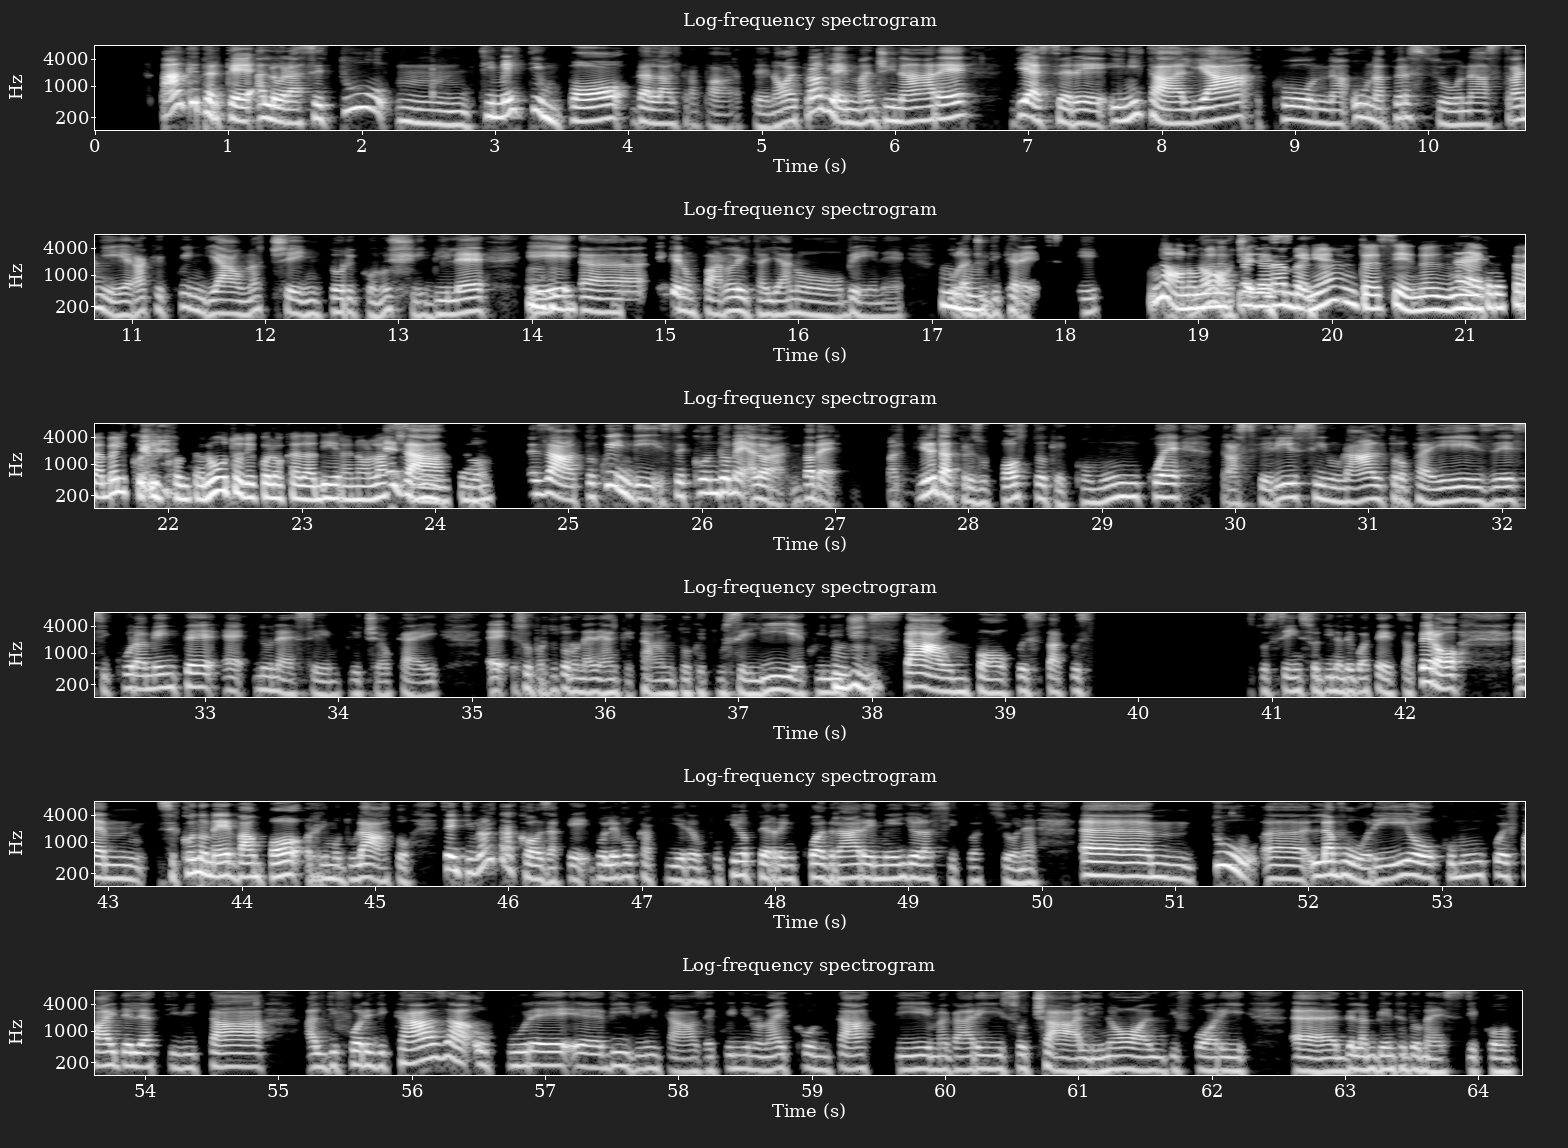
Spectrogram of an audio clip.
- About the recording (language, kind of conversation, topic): Italian, advice, Come posso superare il senso di inadeguatezza dopo un rifiuto?
- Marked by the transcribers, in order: tapping; "cioè" said as "ceh"; chuckle; other background noise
